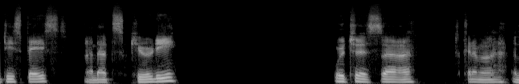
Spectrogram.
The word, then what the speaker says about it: Curity: Since it's a Swedish company, it's SE, it's the country code. So it's SE.curity.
